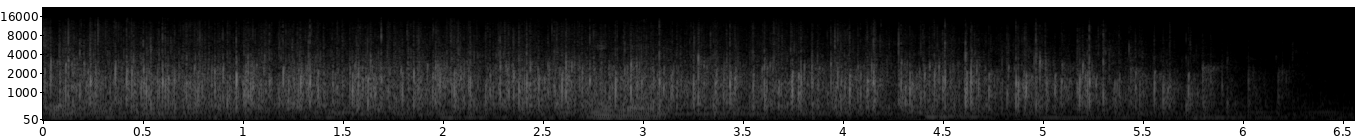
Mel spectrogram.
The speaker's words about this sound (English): Can we give Jesus one more clap of praise?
